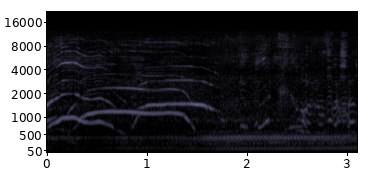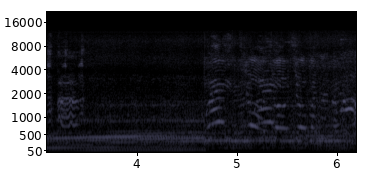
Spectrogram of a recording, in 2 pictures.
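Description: A motor vehicle's engine running steadily with a low hum, growing a little louder and then cutting off abruptly about three-quarters of the way through, with high voices calling out over it at the start and chatter after it stops.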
